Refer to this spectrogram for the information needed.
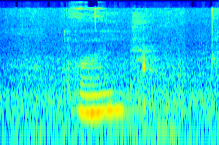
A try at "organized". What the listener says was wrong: It's not orange because you've got organ.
